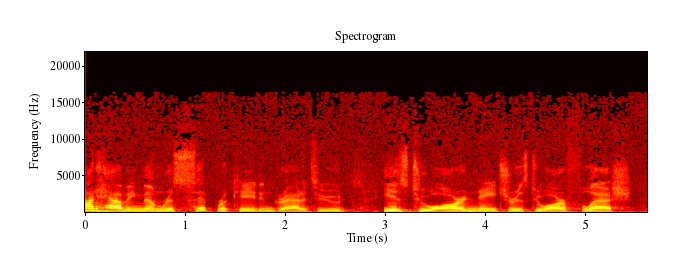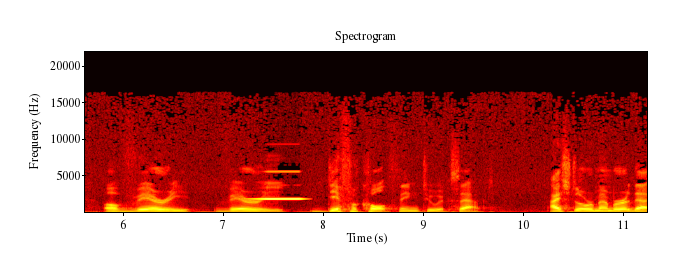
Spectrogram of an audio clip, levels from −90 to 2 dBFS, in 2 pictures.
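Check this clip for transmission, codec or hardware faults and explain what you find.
One fault: loudspeaker feedback squeal from 7.15 to 7.89 s. A microphone re-amplifies its own loudspeaker, and at 1.9 kHz the loop gain tops one, so that tone swells over roughly a third of a second to about 10 dB above the sound. Unlike steady interference whine, it grows from nothing and then stops.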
